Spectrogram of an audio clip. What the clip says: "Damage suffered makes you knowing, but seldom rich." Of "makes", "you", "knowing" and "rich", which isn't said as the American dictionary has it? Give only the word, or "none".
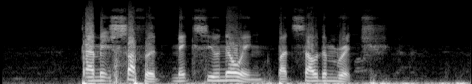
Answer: none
